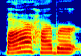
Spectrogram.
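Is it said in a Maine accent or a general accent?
general accent. It is said in the speaker's general accent.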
